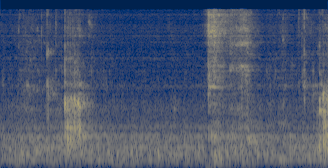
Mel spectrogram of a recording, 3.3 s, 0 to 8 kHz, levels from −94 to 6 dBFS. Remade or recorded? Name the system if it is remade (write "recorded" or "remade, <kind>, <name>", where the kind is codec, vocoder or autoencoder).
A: remade, vocoder, HiFi-GAN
